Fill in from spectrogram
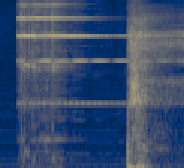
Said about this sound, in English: I need a bell. Right now, all I've got is my bike bell that I never put on my bike here.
